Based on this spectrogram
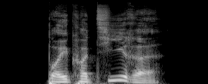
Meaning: inflection of boykottieren: 1. first-person singular present 2. singular imperative 3. first/third-person singular subjunctive I
- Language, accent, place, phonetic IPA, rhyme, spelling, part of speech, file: German, Germany, Berlin, [ˌbɔɪ̯kɔˈtiːʁə], -iːʁə, boykottiere, verb, De-boykottiere.ogg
